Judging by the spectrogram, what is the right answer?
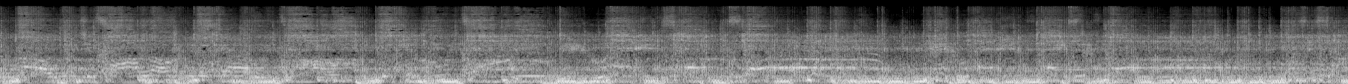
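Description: Rock band playing live: electric guitar, bass guitar and drum kit, loud and continuous.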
